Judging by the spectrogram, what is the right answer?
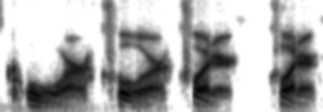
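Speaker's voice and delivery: "Core, core, quarter" with an or vowel; syllable drill. Shown as a demonstration. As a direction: isolate KWOR, then say "quarter". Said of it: "common way to say this".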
